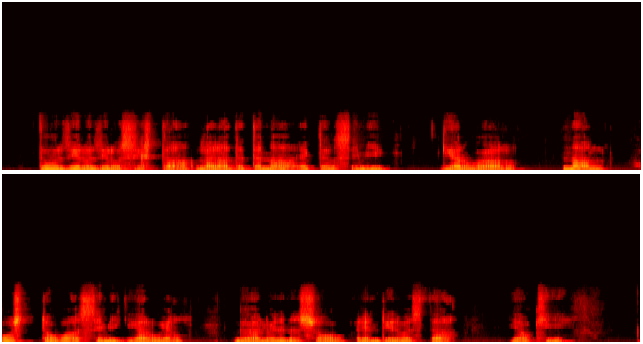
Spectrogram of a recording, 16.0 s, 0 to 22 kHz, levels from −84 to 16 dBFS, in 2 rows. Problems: background sounds at intervals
